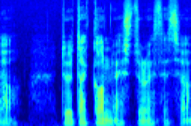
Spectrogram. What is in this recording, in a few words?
"gonest", Welsh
